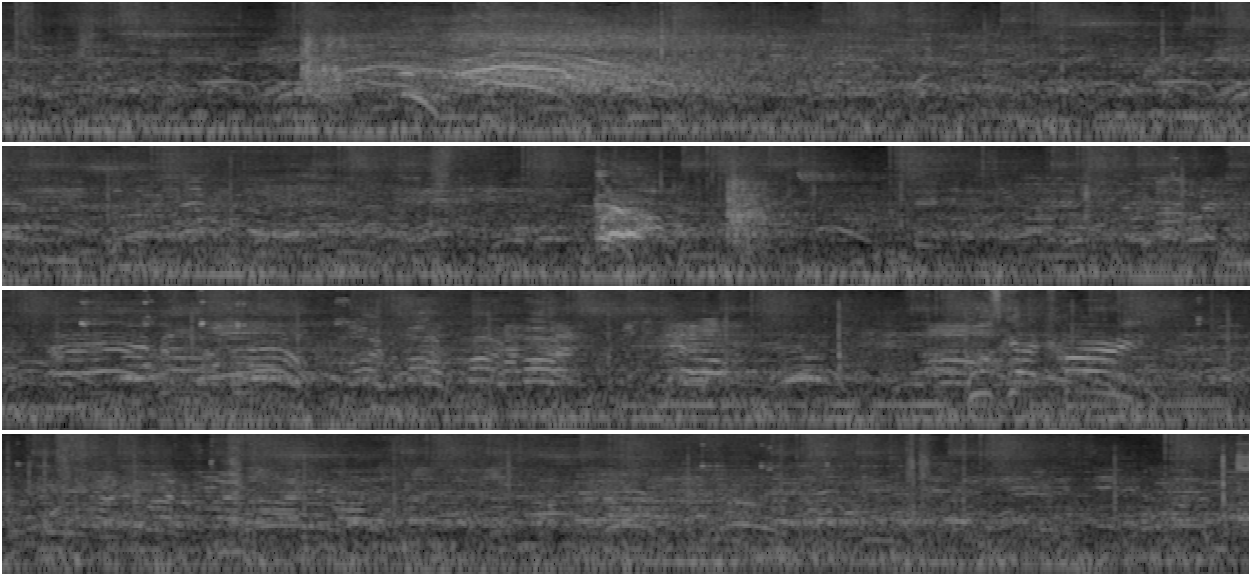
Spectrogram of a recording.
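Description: A basketball bounces steadily on the court.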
